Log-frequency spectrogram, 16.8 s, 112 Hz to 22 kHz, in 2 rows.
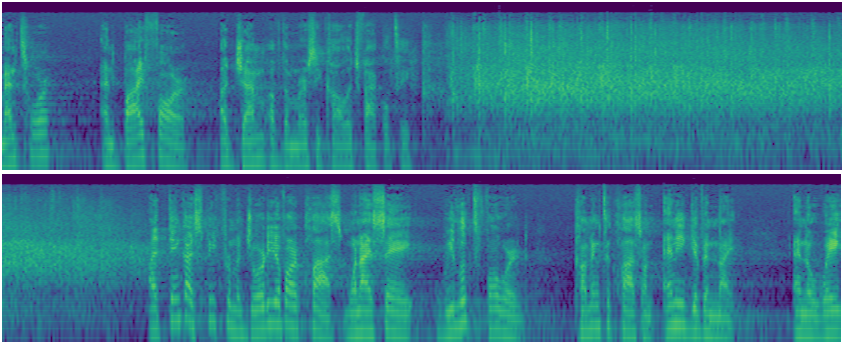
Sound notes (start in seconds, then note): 4.1 applause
